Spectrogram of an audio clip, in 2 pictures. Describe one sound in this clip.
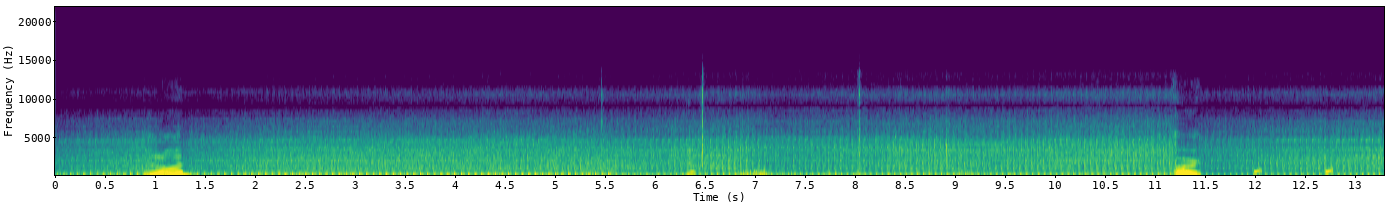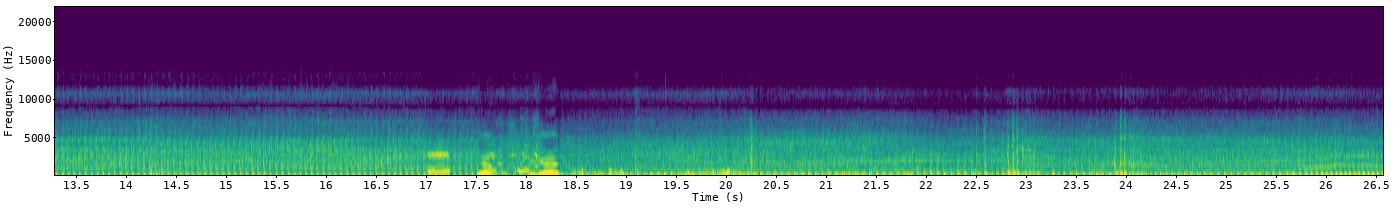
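A motorcycle engine idles steadily nearby.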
